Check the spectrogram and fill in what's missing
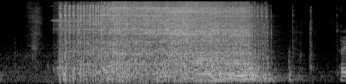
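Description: A power driver tightens screws on the front bumper cover of a 2012–2018 Ford Focus, giving one close, loud, rattling whir lasting about two seconds, with short clicks before and after.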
